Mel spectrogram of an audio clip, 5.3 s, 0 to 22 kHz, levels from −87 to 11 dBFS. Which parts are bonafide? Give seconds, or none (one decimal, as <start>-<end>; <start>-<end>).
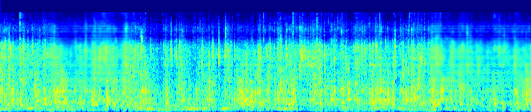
0.0-0.5; 1.3-4.3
